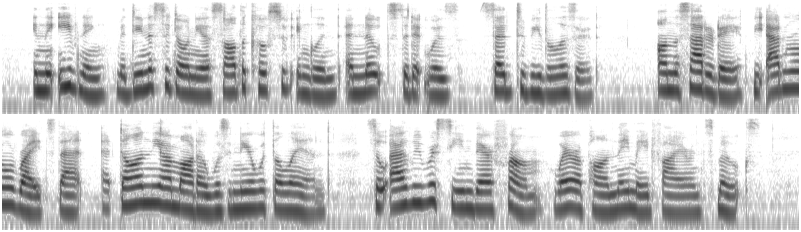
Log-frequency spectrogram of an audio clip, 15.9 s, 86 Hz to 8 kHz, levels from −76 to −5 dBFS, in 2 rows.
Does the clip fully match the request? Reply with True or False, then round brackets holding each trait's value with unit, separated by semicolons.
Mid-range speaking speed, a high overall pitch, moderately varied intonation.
True (180 wpm; 200 Hz; 3.3 semitones)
